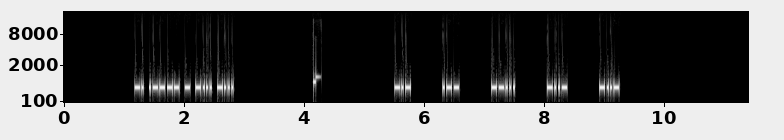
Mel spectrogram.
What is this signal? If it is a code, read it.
Morse code, heard as a keyed tone, about 39 wpm, spaced as for 20 wpm, 700 Hz. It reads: N1TBB KW7XX
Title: USA Call Signs - 5 Characters - 6x Character Spacing - 40wpm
